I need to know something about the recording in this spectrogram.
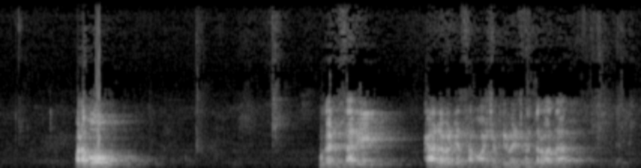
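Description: A man speaks into a microphone over a loudspeaker, in measured phrases with pauses.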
